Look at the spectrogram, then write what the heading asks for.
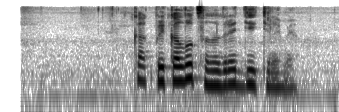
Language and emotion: Russian, neutral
